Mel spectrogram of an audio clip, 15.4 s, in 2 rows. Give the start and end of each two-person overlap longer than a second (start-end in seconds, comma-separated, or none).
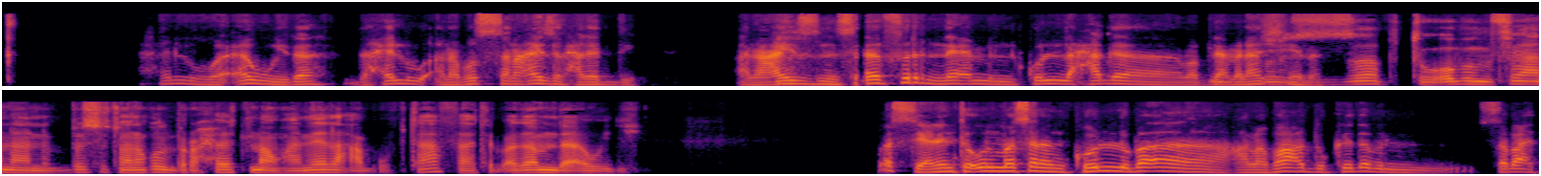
none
